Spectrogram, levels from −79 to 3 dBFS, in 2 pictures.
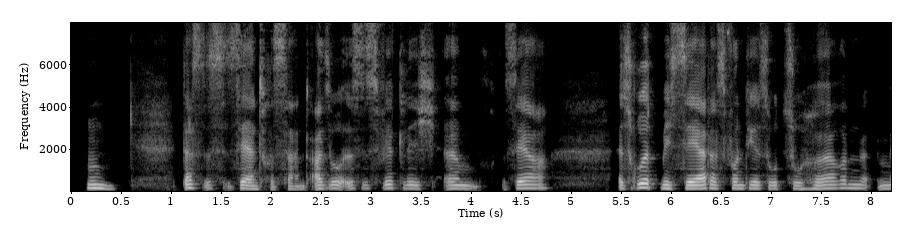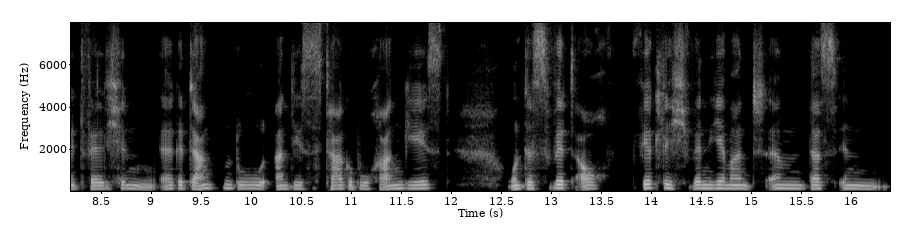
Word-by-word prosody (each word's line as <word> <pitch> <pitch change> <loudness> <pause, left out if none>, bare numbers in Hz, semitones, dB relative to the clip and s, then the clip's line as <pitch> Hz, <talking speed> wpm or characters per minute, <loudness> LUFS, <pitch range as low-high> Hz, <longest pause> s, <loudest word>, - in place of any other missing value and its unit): Hm, 165 -5 +3 0.6
das 180 +1 +2
ist 155 - -1
sehr 155 -2 +4
interessant. 130 -1 -3
Also, 155 +2 +3
es 155 - -2
ist 155 0 -4
wirklich, 160 -2 -2
ähm, 155 -1 0 0.2
sehr 165 +1 +1 0.7
es 150 +3 0
rührt 195 0 +7
mich 160 -2 +3
sehr, 155 0 +8
das 160 -2 +1
von 155 -1 +1
dir 155 0 +1
so 150 0 -2
zu 145 -2 -4
hören, 165 +2 0
mit 150 +1 -4
welchen, 150 +2 -3
äh, 150 +2 -3
Gedanken 165 +2 0
du 155 -1 -2
an 145 +1 -1
dieses 150 -1 -4
Tagebuch 150 -1 -3
rangehst. 160 +2 -2 0.6
Und 150 +2 -1
es 155 +2 +1
wird 170 -1 +1
auch 155 0 -1 0.3
wirklich, 175 -2 0
wenn 160 +1 +1
jemand, 155 -1 -1
ähm, 155 -1 -2
das 155 -1 0
in 150 +10 -4
155 Hz, 145 wpm, -25 LUFS, 150-165 Hz, 0.7 s, sehr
